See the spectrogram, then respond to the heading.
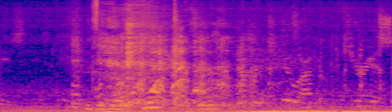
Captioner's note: audience laughing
